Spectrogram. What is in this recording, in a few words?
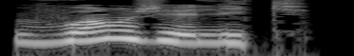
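"voix angelique", French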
